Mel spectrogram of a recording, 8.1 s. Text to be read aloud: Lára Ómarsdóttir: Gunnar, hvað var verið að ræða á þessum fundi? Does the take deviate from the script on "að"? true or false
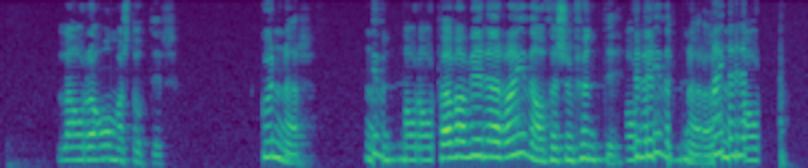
false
